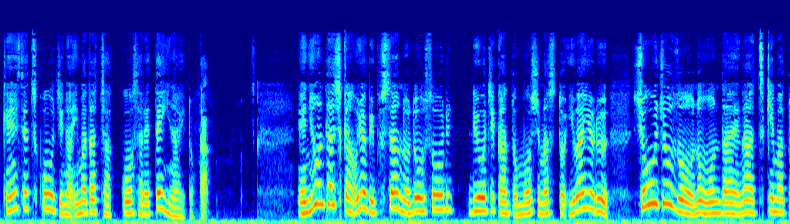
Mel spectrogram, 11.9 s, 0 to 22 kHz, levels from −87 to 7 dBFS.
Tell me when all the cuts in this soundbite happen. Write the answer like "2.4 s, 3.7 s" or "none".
none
